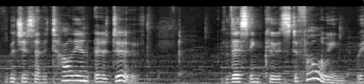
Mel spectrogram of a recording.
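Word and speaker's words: hors d'oeuvre: you pronounce this one you pronounce it as a div since we are dealing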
